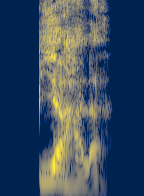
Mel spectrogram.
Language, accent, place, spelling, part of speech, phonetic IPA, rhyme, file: German, Germany, Berlin, Bierhalle, noun, [ˈbiːɐ̯ˌhalə], -iːɐ̯halə, De-Bierhalle.ogg
- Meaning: beer hall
